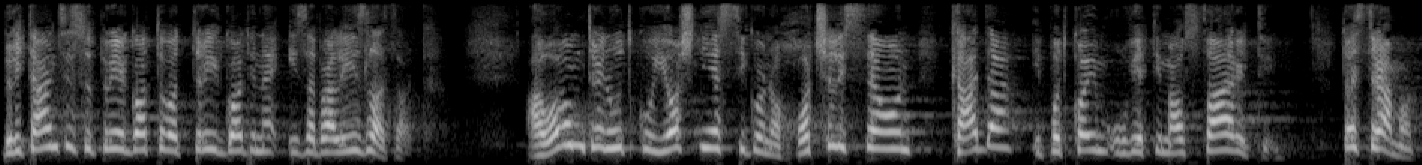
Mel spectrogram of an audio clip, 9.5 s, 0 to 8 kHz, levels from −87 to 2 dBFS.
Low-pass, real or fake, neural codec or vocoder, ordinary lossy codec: 7.2 kHz; real; none; none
